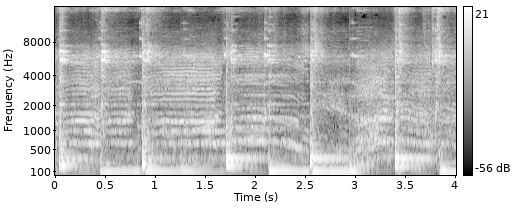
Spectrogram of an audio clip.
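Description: A dhol barrel drum beaten with a stick about twice a second, keeping a steady rhythm under a group of voices singing a Kumaoni Holi song.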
